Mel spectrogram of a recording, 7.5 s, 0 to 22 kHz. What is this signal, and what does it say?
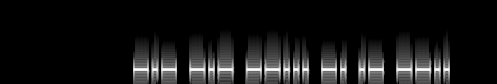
Morse code, heard as a keyed tone, about 17 wpm, 700 Hz. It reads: KK7NAZ
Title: USA Call Signs - 6 Characters - Repeated 3x - 17wpm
